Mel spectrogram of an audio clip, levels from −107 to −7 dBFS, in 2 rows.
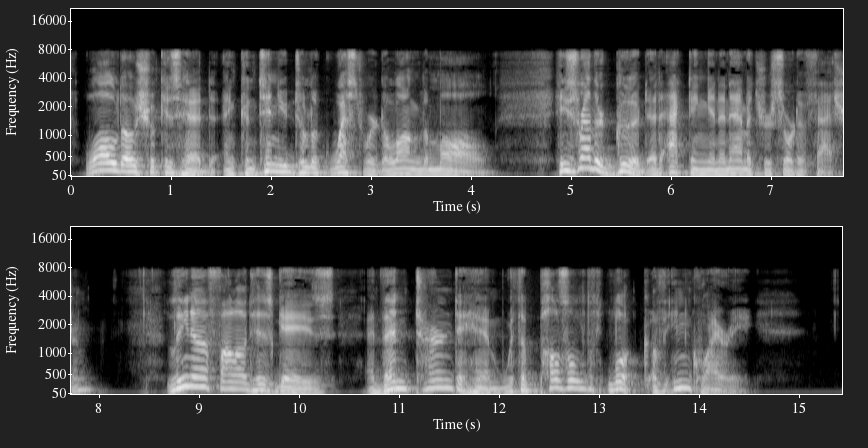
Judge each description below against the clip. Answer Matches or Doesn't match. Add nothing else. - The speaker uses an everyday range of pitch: Doesn't match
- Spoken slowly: Doesn't match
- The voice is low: Matches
